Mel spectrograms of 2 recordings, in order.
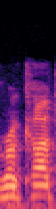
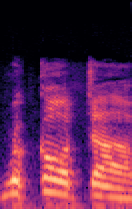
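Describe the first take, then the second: First: It is said with a plain English pronunciation. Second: It is said with an Italian-style pronunciation.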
